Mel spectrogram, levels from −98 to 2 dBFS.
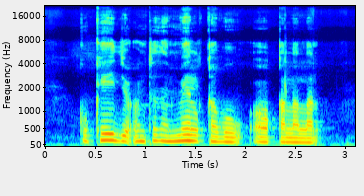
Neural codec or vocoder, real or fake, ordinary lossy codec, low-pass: none; real; none; none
